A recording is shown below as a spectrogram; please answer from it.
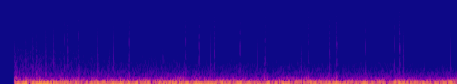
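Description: Title-sequence sound effect: a loud, steady deep rumble with many small sharp ticks scattered through it.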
